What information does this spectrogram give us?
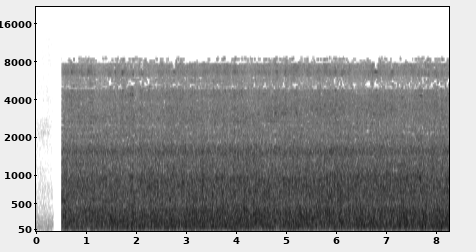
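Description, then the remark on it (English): A freight train carrying a large number of MLRS rocket launchers rolls past on the rails, a loud, dense and steady rumble with faint rattling that cuts in abruptly after a moment of silence and continues unbroken. “It is a massive amount of MLRS is being shipped by train”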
